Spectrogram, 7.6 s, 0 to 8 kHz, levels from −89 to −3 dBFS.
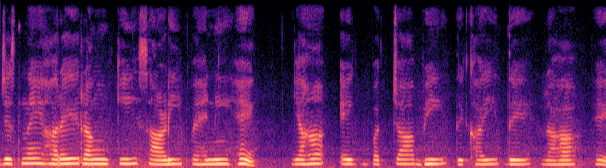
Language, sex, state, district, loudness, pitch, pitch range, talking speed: Hindi, female, Madhya Pradesh, Dhar, -15 LUFS, 210 Hz, 200-220 Hz, 125 wpm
